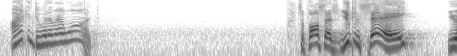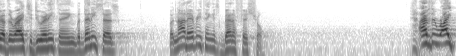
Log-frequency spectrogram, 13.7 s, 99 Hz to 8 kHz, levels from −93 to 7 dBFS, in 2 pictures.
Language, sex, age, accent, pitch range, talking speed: English, male, 40-59, American, 150-220 Hz, 140 wpm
